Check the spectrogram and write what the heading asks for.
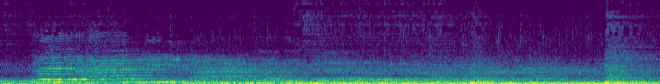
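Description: A church choir singing a jubilee song in Bambara, led by a female soloist singing into a microphone, with the choir voices sustained underneath.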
